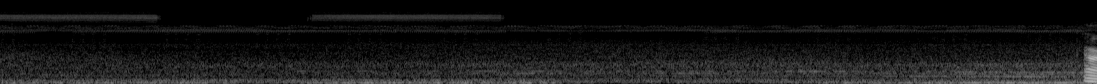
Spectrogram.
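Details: A common true katydid rasps steadily amid a night neighbourhood chorus that includes a lesser angle-wing and a Nebraska conehead in nearby ground cover.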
